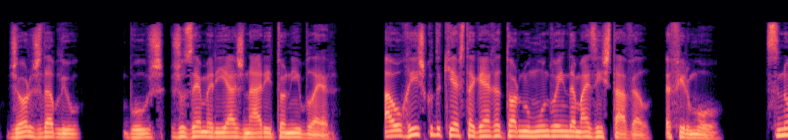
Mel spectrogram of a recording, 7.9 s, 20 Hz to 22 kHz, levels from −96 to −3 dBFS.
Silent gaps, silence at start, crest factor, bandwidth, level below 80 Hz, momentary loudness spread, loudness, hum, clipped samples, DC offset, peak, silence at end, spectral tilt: 0.99-1.22 s, 3.42-3.52 s, 3.60-3.65 s, 3.78-3.83 s, 6.57-6.62 s, 7.24-7.38 s, 7.44-7.66 s; 0.05 s; 18 dB; 12 kHz; -54 dBFS; 7 LU; -20 LUFS; none; under 0.1%; under 0.1%; -2 dBFS; 0 s; -5 dB/octave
